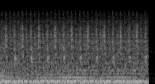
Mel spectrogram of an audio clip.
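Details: Mazda Miata NC1 engine at 80k miles failing on track at Auto Club Speedway, throttle floored yet only holding 110 mph, smoke behind; heavy rough rumble with fast steady knocking then abrupt cut-off; pistons broken, chunks missing, ring poking through.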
